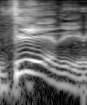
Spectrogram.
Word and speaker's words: Fieri: Guy Fieri. No, you got to say Fieri or whatever the fuck.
